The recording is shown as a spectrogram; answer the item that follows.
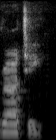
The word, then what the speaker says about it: Raji: Yeah, I think it is Raji. Yeah.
